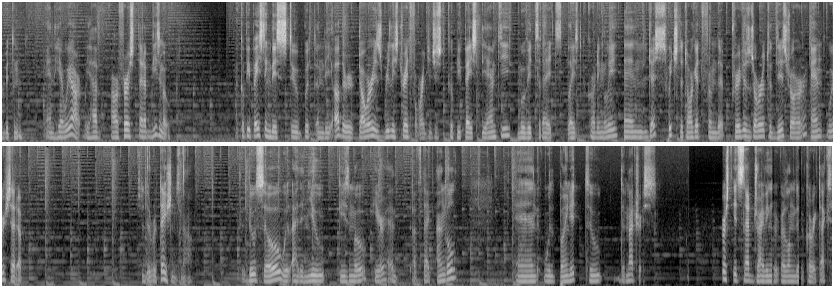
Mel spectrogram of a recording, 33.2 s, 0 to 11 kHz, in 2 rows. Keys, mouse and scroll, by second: 0.6 drag, 8.8 shift+d, 10.3-12.8 drag, 12.8-13.8 scroll down 1, 13.8 click, 14.3 click, 16.5 click, 19.1 click, 19.8 r, 22.5 shift+s, 24.5 shift+a, 26.7-27.0 scroll up 1, 27.0 middle click, 27.9-28.8 scroll down 4, 28.8 click, 31.0-31.6 middle drag, 31.6 drag.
